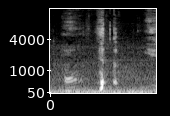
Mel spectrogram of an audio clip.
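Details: Adult with debilitating intractable hiccups, recorded while travelling in San Francisco: a single sharp, voiced hiccup over road noise; persistent hiccups.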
